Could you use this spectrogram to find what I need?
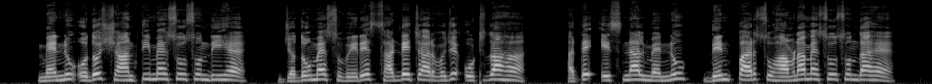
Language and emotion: Punjabi, happy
